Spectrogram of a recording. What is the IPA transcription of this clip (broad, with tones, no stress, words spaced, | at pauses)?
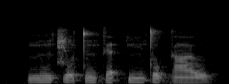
nũ˦t͡ɕo̰˦˨ʊ̯tũ˨ kɛ˦ʔkĩ˦to̰˦˨ ɡa˨ʊ̯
